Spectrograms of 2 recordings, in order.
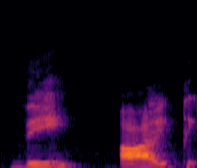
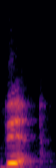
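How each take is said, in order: First: It is spelled out as three separate letters. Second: It is pronounced as a single word. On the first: The speaker calls it right. "it is in fact three" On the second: The speaker calls it wrong. "not V I P"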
